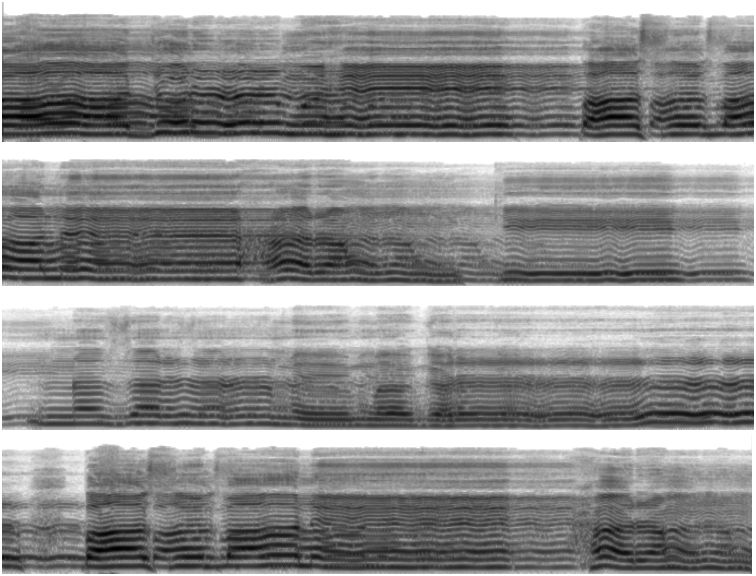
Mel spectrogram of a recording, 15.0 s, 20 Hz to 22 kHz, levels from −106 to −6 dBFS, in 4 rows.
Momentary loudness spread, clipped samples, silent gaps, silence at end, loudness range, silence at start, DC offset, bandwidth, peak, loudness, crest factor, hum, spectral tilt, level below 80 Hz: 15 LU; under 0.1%; none; 0 s; 11 LU; 0 s; under 0.1%; 14 kHz; 0 dBFS; -17 LUFS; 16 dB; none; -3 dB/octave; -76 dBFS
